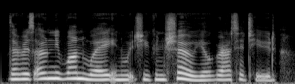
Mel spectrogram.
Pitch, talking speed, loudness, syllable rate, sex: 225 Hz, 245 wpm, -14 LUFS, 7.0 syllables/s, female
